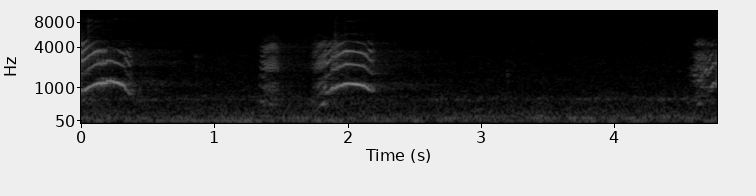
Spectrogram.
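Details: A tiny kitten searching for its mother cries repeatedly: thin, bent-arch meows rising then falling, several spaced about a second apart with shorter faint squeaks between, against a quiet indoor background.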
